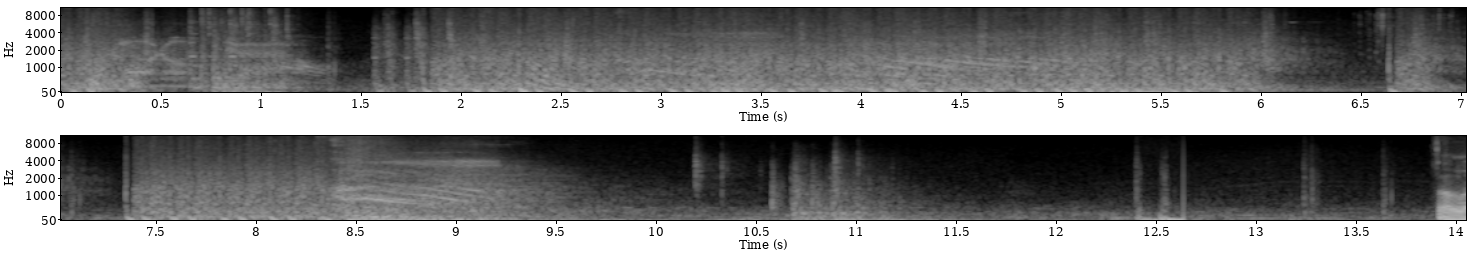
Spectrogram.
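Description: Gunfire in Max Payne: sustained bursts of loud, rapid shots for several seconds, a brief pause, another volley, then scattered single cracks fading toward the end.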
